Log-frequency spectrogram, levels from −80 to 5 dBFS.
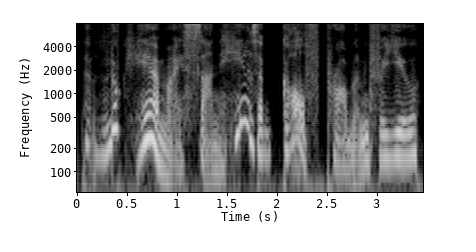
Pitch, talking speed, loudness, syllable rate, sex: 185 Hz, 190 wpm, -20 LUFS, 4.2 syllables/s, female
